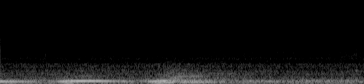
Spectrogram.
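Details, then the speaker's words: Mercedes S550 salvage auction car with 49,000 miles, light throttle blip: smooth low rumble swells evenly and settles back cleanly, engine sounds healthy despite the car being salvaged, likely for hail damage. "engine sounds good it i don't know what's wrong with it"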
